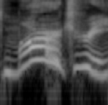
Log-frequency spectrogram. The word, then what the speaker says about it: Marjorie: So I called her Majori, and she yelled at me, and she was like, it's Marjorie, you can't read.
